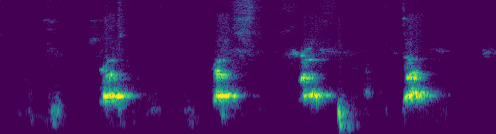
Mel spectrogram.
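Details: Four-week-old Cavalier King Charles Spaniel puppies in an indoor puppy pen, socializing with other dogs: four short, high, tonal yelping whimpers spaced under a second apart, each bright and slightly rising, with a low grunt between.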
